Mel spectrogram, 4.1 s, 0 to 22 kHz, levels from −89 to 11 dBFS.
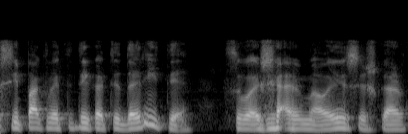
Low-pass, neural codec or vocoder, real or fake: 7.2 kHz; none; real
